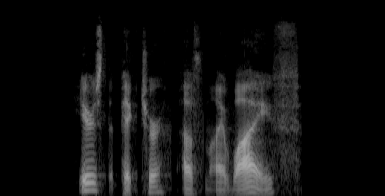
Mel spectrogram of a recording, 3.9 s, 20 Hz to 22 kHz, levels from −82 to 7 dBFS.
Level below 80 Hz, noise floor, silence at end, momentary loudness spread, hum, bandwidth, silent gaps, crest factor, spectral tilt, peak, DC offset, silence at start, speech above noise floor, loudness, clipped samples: -70 dBFS; under -90 dBFS; 0.85 s; 18 LU; none; 15 kHz; none; 26 dB; -3.5 dB/octave; -8 dBFS; under 0.1%; 0.8 s; over 59 dB; -31 LUFS; under 0.1%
